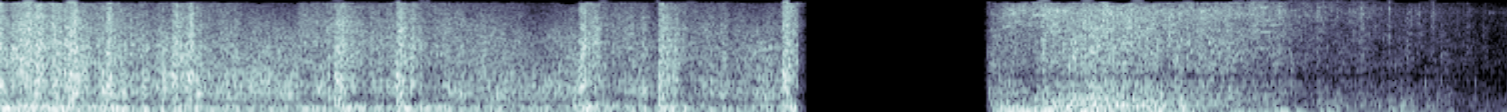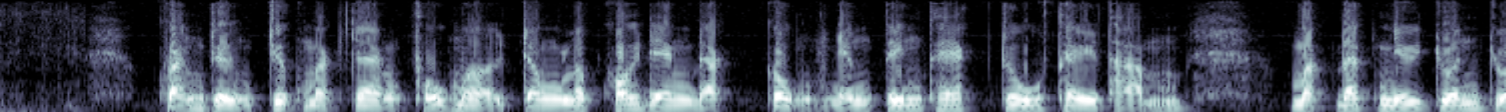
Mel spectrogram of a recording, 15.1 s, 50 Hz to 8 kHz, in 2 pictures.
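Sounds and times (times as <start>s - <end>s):
pack of explosives going off at a forest's edge: 0.0s - 4.0s, 5.0s - 8.0s
speech: 8.5s - 15.0s.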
